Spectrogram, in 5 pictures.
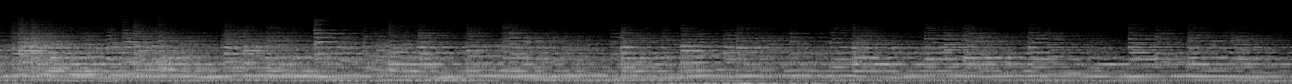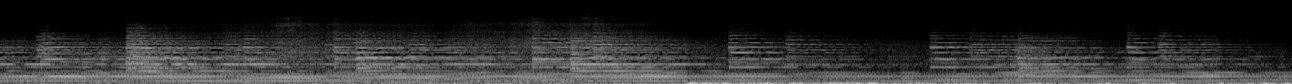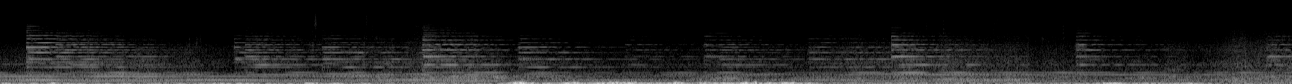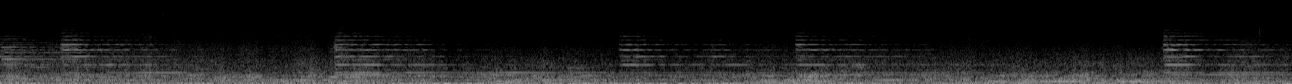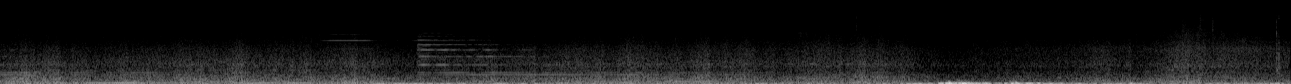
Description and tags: Church Bells
ringing, cathedral, church-bells, church, bells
